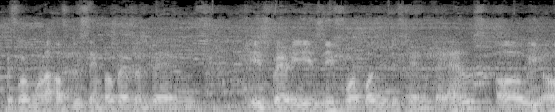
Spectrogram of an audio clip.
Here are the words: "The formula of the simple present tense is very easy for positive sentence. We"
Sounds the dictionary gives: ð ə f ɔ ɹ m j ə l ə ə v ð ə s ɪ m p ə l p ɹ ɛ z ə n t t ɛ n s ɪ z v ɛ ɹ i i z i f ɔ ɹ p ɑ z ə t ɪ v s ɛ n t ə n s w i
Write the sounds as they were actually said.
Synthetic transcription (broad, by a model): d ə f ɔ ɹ m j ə l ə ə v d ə s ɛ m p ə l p ɛ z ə n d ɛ n ɪ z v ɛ ɹ i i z i f ɔ ɹ p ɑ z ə t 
